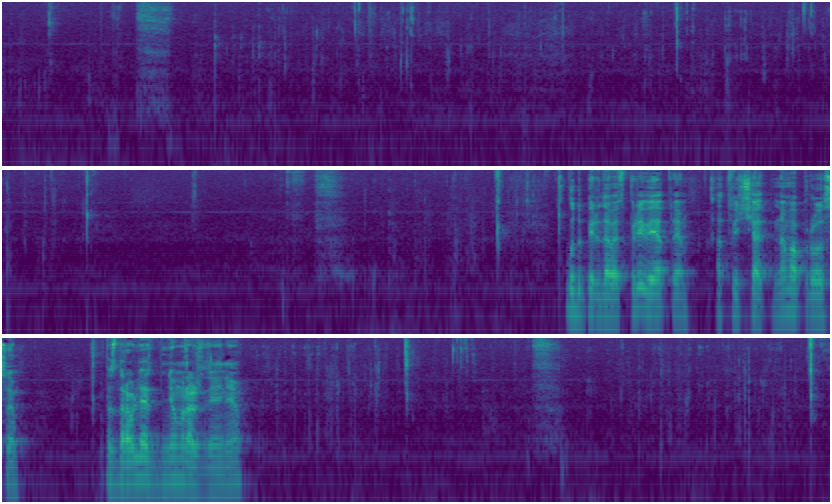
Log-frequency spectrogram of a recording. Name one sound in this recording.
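A middle-aged man chews food close to a microphone.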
